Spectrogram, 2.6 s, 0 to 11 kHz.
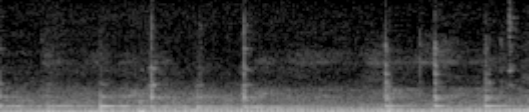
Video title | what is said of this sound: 2020 KTM 300 XCW TPI 20 Hour Review | You can tell by the different sound on them, kind of what the tightness is.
